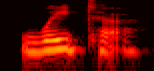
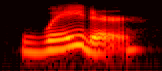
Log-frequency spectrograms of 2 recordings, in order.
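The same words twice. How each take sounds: First: It is said in a British accent. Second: It is said in an American accent. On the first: "大家想英音应该怎么说呢？" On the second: "美音叫做waiter"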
